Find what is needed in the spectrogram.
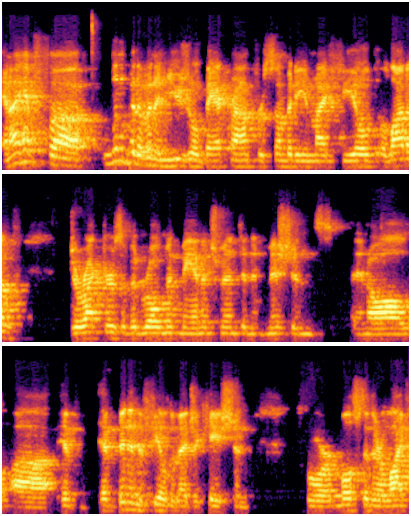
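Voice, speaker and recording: A man's medium-pitched voice with a Chicago accent, fairly quick pace, fairly even intonation and audible room echo. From US Midwest, Chicago. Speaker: university admissions director. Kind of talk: interview. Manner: hesitant, many fillers.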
